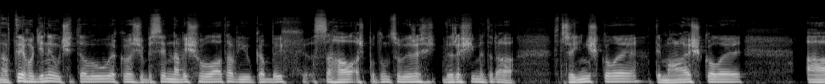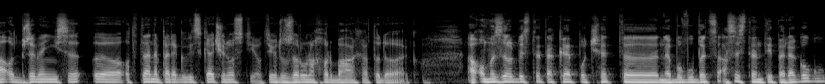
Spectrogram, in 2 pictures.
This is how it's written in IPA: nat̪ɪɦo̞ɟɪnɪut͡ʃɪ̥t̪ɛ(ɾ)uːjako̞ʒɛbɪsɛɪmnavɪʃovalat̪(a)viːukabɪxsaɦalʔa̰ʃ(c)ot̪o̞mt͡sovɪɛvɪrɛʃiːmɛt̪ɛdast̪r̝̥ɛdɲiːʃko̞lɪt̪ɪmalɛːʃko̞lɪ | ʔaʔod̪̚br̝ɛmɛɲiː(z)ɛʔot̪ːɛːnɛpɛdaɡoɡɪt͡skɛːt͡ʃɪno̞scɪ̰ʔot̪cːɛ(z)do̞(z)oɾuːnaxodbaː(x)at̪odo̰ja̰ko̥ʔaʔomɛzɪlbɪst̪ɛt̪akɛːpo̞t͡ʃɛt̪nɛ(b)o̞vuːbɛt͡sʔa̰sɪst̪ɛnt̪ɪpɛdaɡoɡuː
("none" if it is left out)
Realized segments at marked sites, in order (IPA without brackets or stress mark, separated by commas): l, a, p, s, ɣ, z, x, b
